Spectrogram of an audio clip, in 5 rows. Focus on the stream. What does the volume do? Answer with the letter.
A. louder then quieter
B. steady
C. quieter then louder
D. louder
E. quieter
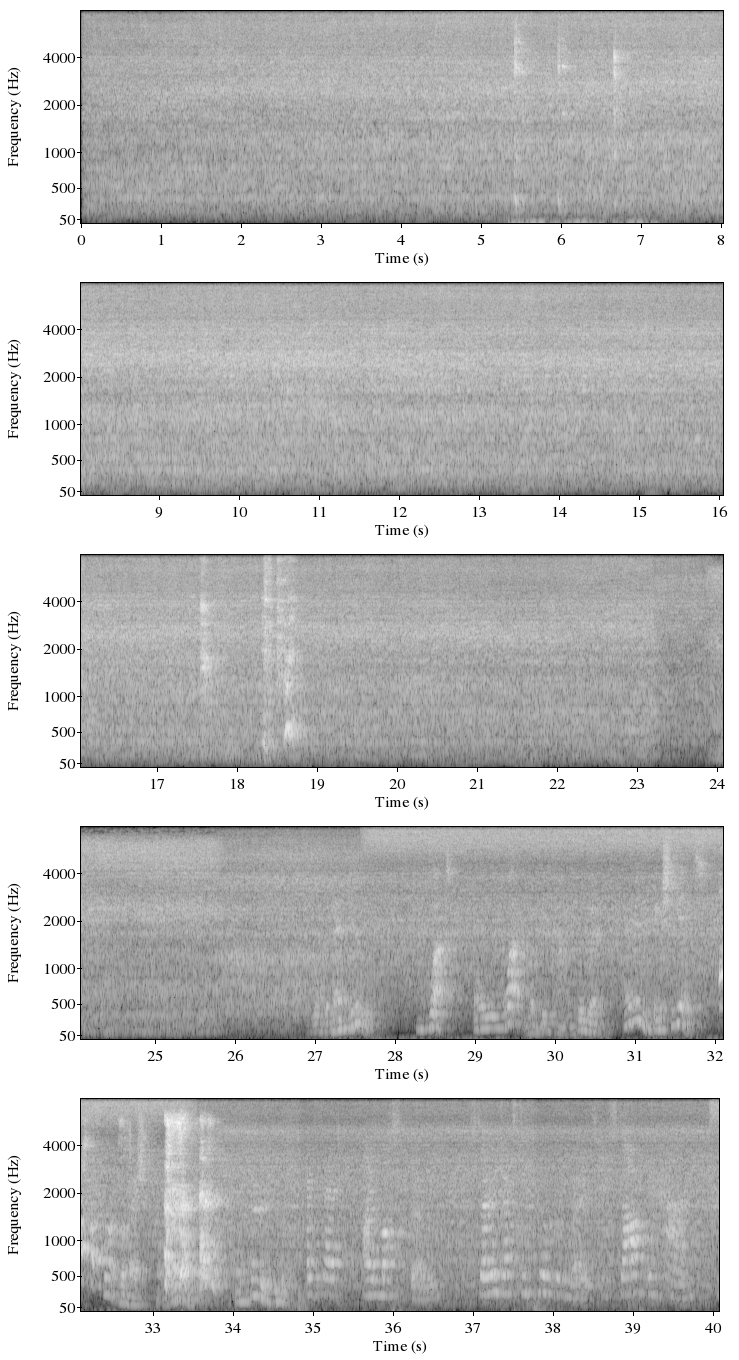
E.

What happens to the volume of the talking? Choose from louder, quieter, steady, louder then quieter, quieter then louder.
steady.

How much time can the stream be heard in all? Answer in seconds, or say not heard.
40 s.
